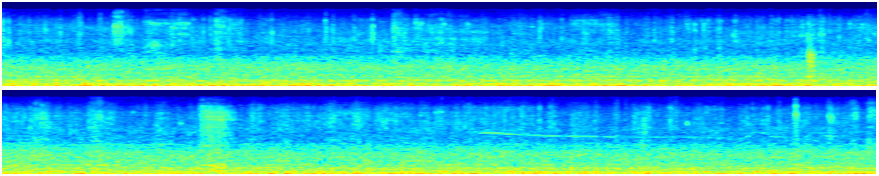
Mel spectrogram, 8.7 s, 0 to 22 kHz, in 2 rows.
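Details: Western honey bees inside a hive at an apiary make social calls against the frames: a dense, low hum with a faint thin tone gliding downward near the end; a warm, humid day of about 20°.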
